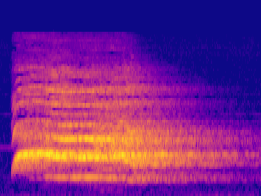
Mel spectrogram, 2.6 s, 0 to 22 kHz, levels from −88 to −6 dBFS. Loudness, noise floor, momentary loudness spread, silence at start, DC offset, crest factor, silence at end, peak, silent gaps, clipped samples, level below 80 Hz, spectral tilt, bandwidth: -15 LUFS; -42 dBFS; 19 LU; 0.1 s; under 0.1%; 14 dB; 0.35 s; -2 dBFS; none; under 0.1%; -74 dBFS; 0 dB/octave; 10.5 kHz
